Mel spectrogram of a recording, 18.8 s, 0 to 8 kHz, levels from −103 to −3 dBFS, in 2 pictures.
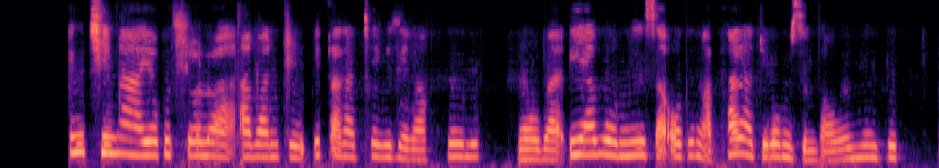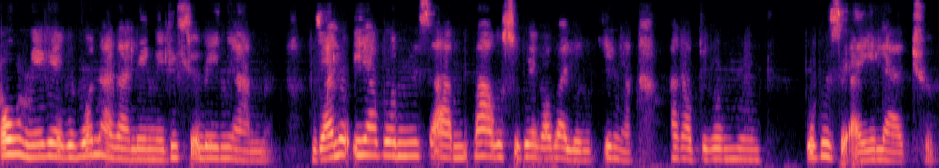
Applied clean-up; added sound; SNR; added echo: neural mask model DeepFilterNet 3.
